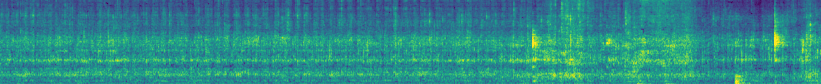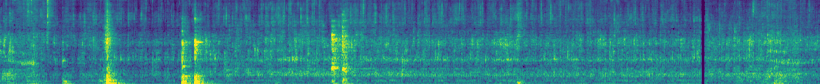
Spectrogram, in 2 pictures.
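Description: Chicken, onion and tomato sizzling in an open pressure cooker pot as they are stirred, with a few sharp knocks and scrapes against the pot in the middle of the stretch.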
